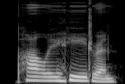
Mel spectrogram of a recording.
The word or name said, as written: polyhedron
